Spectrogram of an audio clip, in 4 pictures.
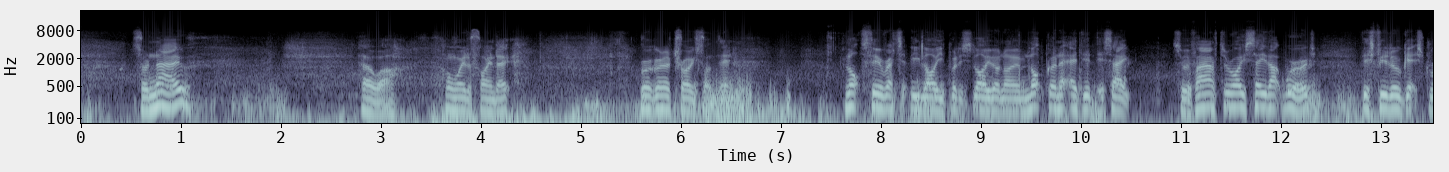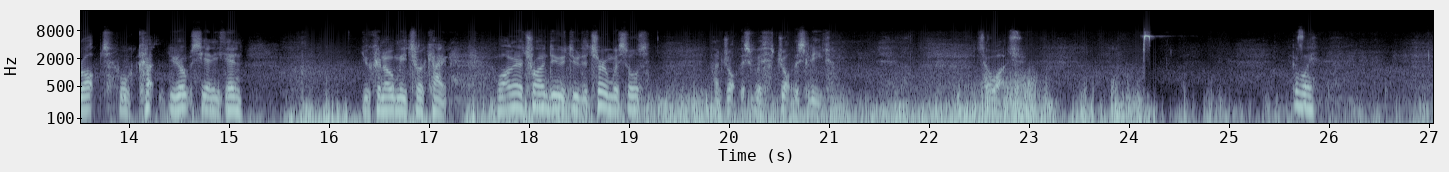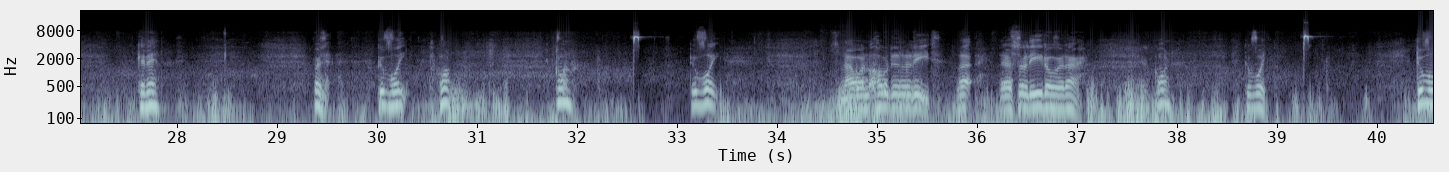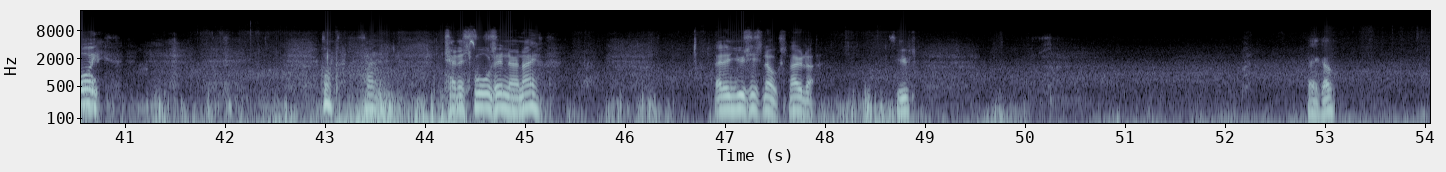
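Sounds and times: wind rumble on microphone: 0.0s - 54.0s.

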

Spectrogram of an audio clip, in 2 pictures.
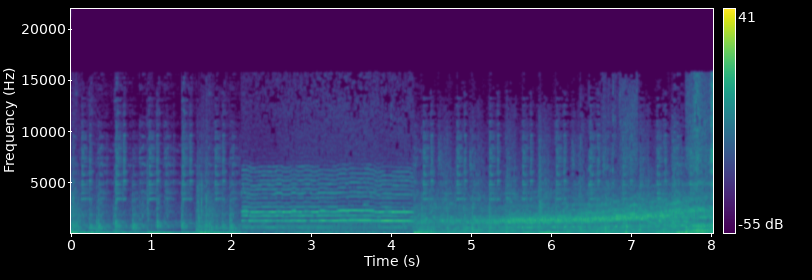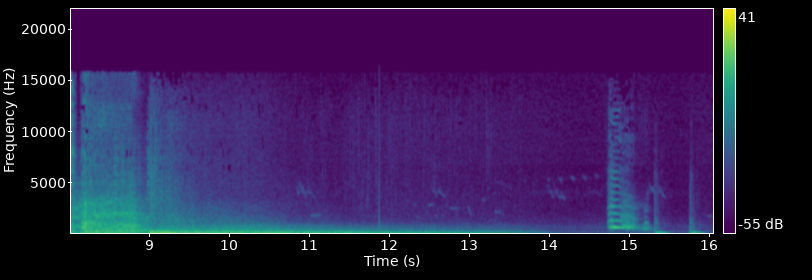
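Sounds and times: squawk-like call: 2.1s - 7.4s, 14.7s - 15.5s
deep rumbling boom: 7.5s - 14.0s
dull thumps: 15.2s - 16.0s.

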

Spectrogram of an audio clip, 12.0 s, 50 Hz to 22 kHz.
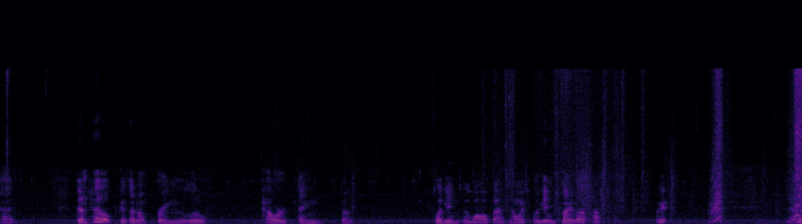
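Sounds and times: backpack zipper being pulled: 10.6s - 10.9s.

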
